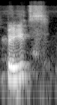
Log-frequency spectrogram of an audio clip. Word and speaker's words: Faatz: by by Fates rhymes with Kates um 14 Stones this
